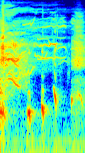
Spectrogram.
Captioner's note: laughs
